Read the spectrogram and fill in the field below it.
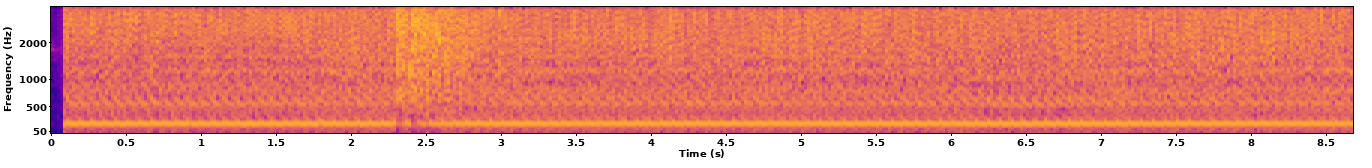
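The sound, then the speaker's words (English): A Ukrainian tank engine roars loud and close, a steady heavy drone with a deep hum throughout and a brief rough surge partway through. No one speaks. “That's a tank, Ukrainian tank up close. That's the engine.”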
